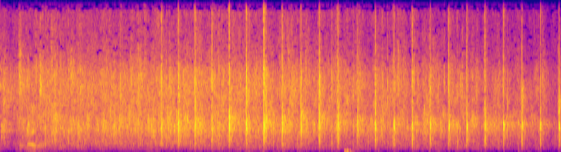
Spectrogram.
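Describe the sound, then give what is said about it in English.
A voice speaks briefly at the start, then an audience claps. The applause settles into an even, rhythmic beat of sharp claps that continues to the end. “So I think we should give a hand to all those people who contributed up here and the people who contributed from the audience. I think they all deserve a big hand.”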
